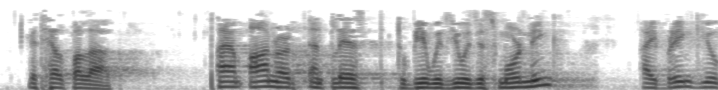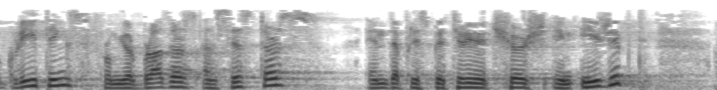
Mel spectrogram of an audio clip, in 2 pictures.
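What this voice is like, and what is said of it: Egyptian-accented English. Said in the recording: “my Egyptian accent ... preachers with accent”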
